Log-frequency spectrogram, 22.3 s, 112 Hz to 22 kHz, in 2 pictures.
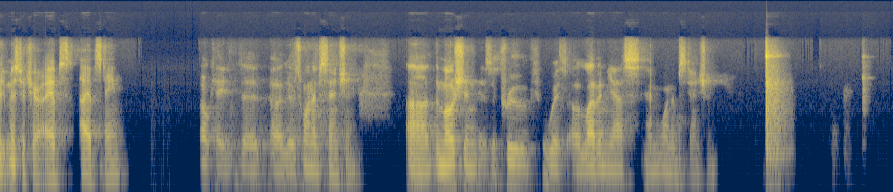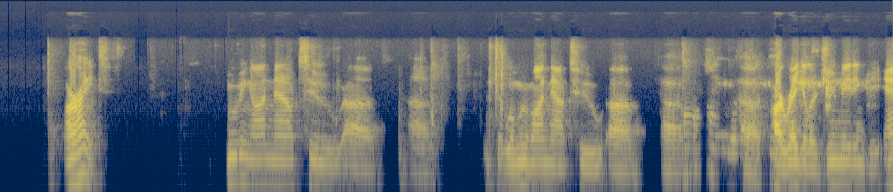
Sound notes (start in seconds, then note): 9.6 gavel banging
